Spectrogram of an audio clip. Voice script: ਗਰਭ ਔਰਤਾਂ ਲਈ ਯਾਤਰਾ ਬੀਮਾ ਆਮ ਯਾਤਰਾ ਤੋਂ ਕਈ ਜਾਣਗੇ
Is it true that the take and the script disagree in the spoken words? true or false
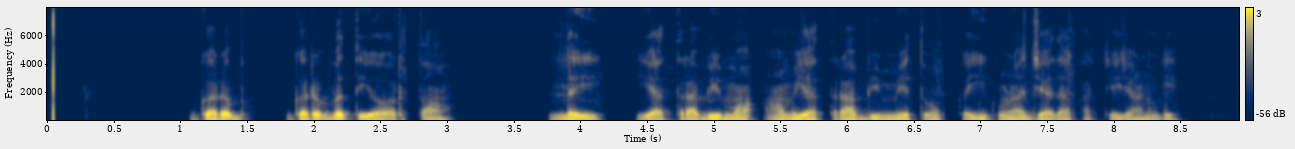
true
